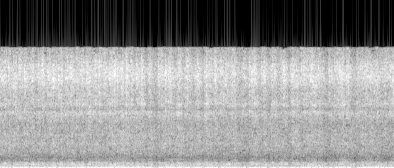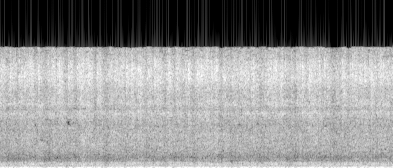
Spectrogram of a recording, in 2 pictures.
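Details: Transmission slipping in high gear: steady low engine drone with revving that doesn't seem to pull the car along.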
